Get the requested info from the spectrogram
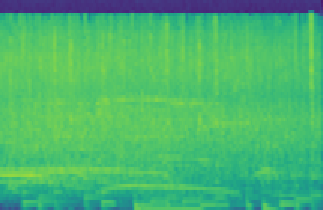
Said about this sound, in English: This is where we applaud.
